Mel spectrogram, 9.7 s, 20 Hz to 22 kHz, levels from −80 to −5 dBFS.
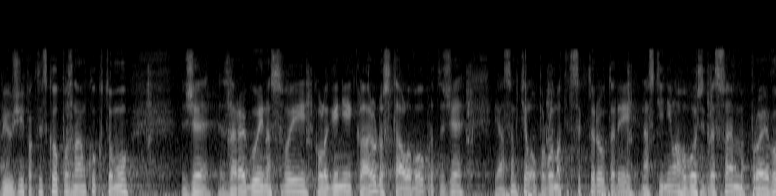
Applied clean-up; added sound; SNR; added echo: none; Clock; 20 dB; none.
